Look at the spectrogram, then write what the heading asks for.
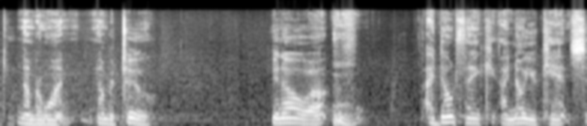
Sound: clears throat

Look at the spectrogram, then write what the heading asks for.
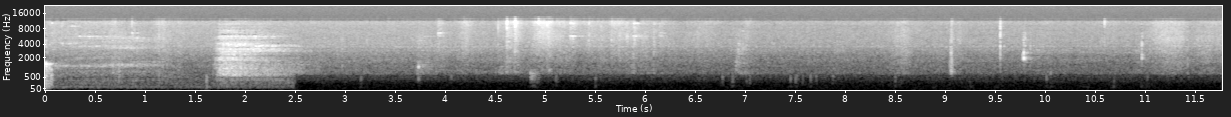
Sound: sigh

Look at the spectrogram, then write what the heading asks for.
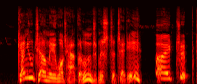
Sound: in teddy's voice; in normal voice; in teddy's voice

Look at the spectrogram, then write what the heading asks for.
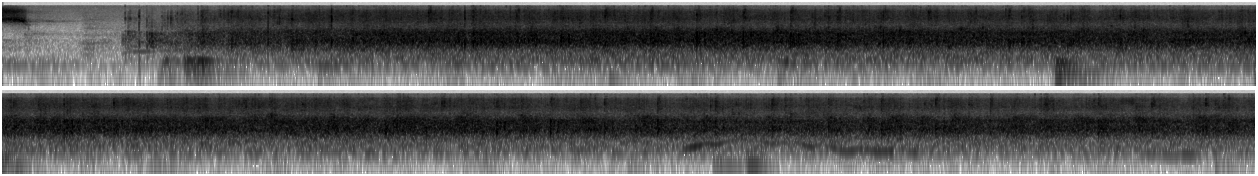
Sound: applause

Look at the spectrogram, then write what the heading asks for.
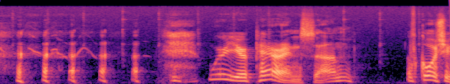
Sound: laughs

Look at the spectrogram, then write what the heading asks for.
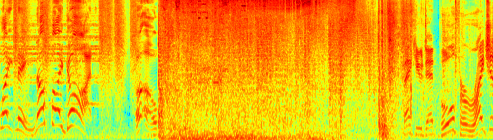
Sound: lightning zapping

